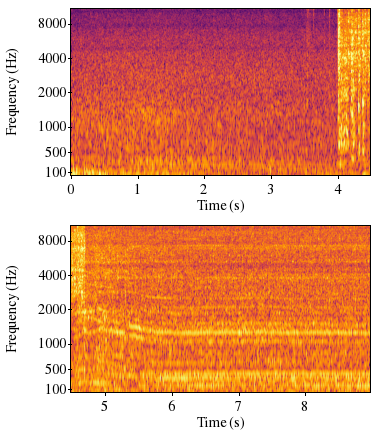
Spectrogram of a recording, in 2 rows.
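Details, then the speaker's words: 2001 Toyota Camry V6 with a roaring noise, worse when cold, AC on or off, microphone near the alternator: engine starts, then a steady whine over the idle; the noise stopped with the alternator plug unplugged and scope ripple showed a bad diode, so the alternator was replaced. "Using the old Counselor 2, if you're looking at the waveform, this thing's got a bad diode in it."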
